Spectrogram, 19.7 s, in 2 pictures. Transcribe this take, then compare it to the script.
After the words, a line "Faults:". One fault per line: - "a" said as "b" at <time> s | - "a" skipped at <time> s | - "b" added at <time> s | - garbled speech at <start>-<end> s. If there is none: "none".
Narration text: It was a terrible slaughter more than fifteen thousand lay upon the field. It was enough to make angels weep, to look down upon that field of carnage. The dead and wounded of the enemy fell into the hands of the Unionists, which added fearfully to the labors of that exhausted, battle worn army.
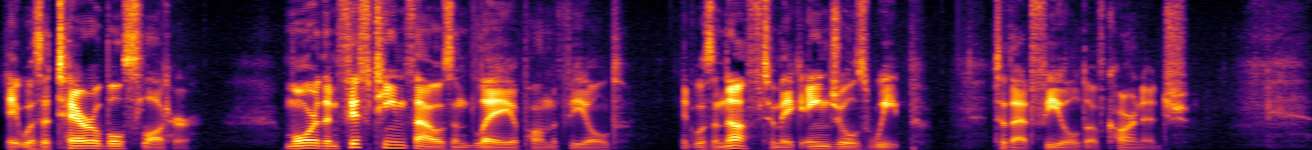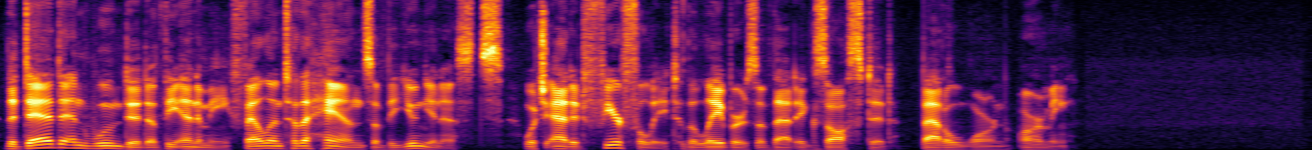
It was a terrible slaughter more than fifteen thousand lay upon the field. It was enough to make angels weep, to that field of carnage. The dead and wounded of the enemy fell into the hands of the Unionists, which added fearfully to the labors of that exhausted, battle worn army.
Faults:
- "look down upon" skipped at 7.5 s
